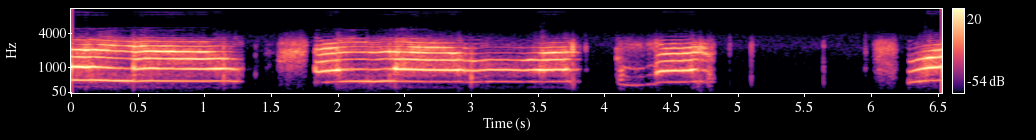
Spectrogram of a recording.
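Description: A young child's high voice chanting Quranic recitation in the style of a qari, in long, drawn-out melodic phrases. There are three phrases, the last one short, and then a pause of about a second near the end.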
